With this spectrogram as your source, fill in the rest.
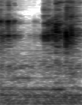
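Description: A rope-wrapped ceramic heart from a mystery box is shaken, and the loose hard objects inside, later found to be what appear to be human teeth, rattle against it. Two bright, high clicking bursts are heard: a brief one, then a louder, longer one, with no low end and almost no ring.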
